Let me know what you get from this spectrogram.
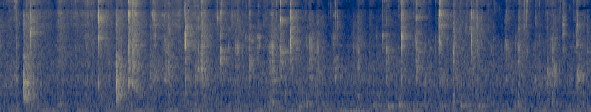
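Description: Chewing and crunching of crispy pata (deep-fried pork knuckle): an irregular run of sharp crackles and clicks, with light clatter of hands and a spoon on plates.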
